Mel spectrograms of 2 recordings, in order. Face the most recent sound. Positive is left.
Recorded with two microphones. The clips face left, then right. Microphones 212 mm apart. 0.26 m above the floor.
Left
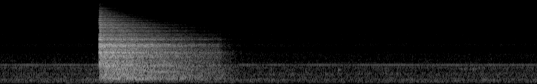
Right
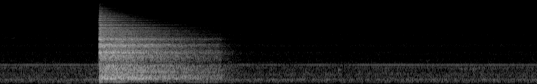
turn(degrees=-45)  # may be behind; listen again after turning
